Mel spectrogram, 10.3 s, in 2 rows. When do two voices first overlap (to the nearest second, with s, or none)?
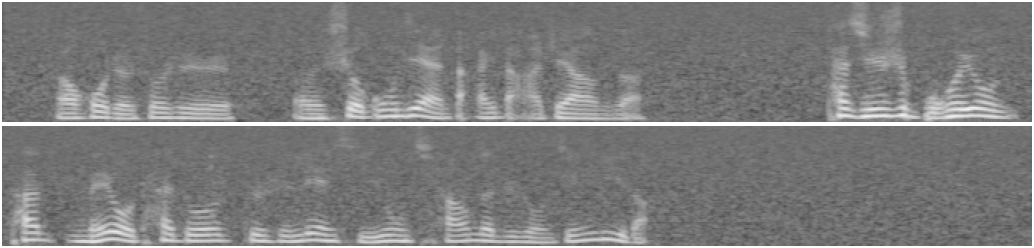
none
